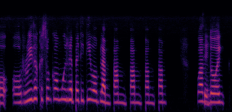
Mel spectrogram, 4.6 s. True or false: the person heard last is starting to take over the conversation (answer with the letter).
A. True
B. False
B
